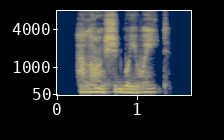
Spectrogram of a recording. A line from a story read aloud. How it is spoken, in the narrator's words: She whispered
